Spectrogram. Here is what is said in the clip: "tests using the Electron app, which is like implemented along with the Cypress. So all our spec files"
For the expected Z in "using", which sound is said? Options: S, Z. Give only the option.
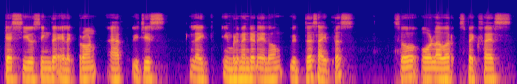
S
